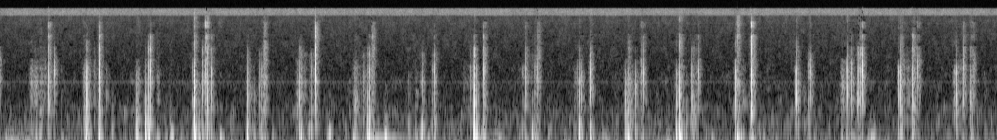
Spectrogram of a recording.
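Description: A small round slab of solid wood, cut across the trunk with visible growth rings and used as a stand, is held in both hands close to the mic and tapped and scratched with long red-painted nails. Sharp, quick clicks with almost no ring stand out over soft scratching and dull low thumps, with no talking.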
